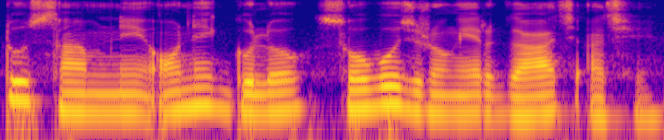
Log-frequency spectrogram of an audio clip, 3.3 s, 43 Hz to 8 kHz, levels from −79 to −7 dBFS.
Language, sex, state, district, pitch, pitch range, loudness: Bengali, male, West Bengal, Alipurduar, 125 Hz, 115-140 Hz, -17 LUFS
